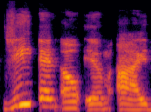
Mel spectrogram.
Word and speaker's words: Gnomi: Gnomi. The G is silent, and my moniker is Get to Know Me.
